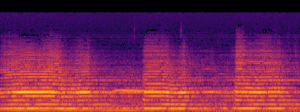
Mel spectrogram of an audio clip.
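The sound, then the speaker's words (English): The car ferry SS Badger sounds its deep horn as it sails into Manitowoc Harbor around noon, with a small crowd on hand: three long, loud tonal blows with brief gaps between them and a steady rumbling drone underneath throughout. “A small crowd was on hand when the SS Badger sailed into the Manitowoc Harbor one day around noon, and the boat's horn sounded.”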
